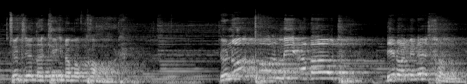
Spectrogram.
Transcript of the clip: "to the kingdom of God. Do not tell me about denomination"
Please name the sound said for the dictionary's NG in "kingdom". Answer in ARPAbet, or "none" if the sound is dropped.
NG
